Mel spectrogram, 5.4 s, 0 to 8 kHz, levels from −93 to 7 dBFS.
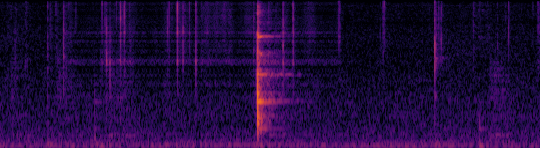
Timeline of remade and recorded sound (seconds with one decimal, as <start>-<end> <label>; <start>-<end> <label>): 0.0-0.7 recorded; 0.7-3.4 remade; 3.4-5.4 recorded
